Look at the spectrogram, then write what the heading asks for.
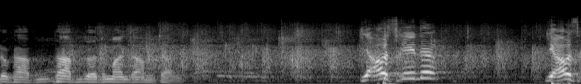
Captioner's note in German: Beifall bei der SPD - Zurufe von Abg. der CDU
